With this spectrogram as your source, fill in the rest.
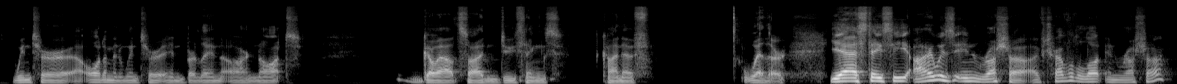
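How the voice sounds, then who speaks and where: A man talks unhurriedly in a fairly low voice, drifting from thought to thought with plenty of ums and restarts. He is hosting a relaxed book livestream and answering viewer comments. The sound is close and dry, with no room echo. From Australia. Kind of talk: casual livestream chat reading out viewer comments. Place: home, in Berlin.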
